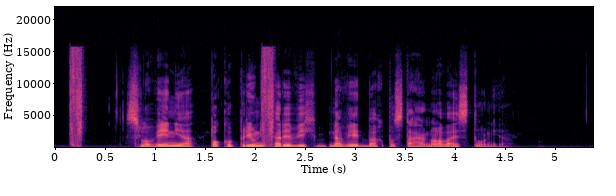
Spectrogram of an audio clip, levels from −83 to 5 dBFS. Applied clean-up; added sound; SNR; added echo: none; Domestic sounds, home sounds; 10 dB; none.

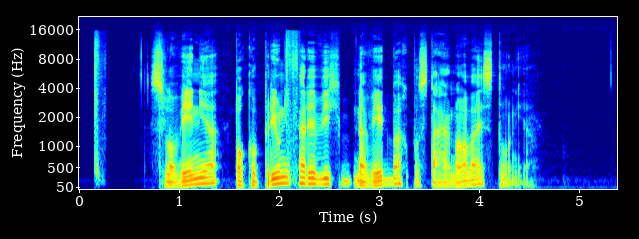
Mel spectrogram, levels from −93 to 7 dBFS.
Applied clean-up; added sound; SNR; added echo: neural mask model RNNoise.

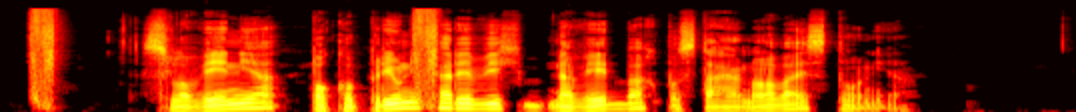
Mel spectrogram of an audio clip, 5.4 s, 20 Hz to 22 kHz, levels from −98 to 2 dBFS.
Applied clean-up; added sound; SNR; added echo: classical method Wiener filter.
